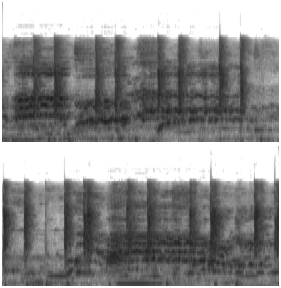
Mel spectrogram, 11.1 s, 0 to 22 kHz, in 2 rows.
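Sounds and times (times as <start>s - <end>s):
gospel singing: 0.0s - 11.0s
hand clapping: 0.6s - 11.0s.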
